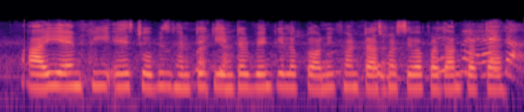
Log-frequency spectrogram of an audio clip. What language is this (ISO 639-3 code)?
hin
